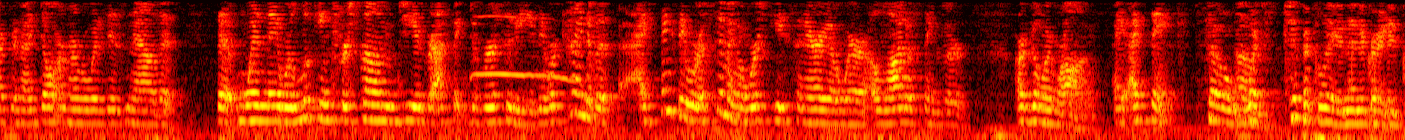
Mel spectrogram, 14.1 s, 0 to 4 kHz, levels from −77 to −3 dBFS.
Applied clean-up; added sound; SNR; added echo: none; Bird; 17 dB; reverberation time 0.3 s.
